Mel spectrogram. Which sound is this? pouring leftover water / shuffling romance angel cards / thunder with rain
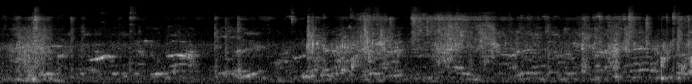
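pouring leftover water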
